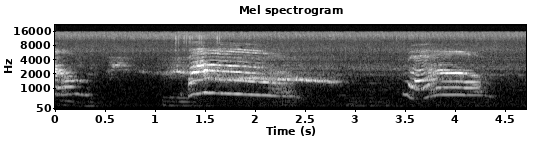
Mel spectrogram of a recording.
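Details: A Siamese cat that loves the bubbles in a water cooler gives long, drawn-out meows with a slight downward slide, two calls a couple of seconds apart.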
